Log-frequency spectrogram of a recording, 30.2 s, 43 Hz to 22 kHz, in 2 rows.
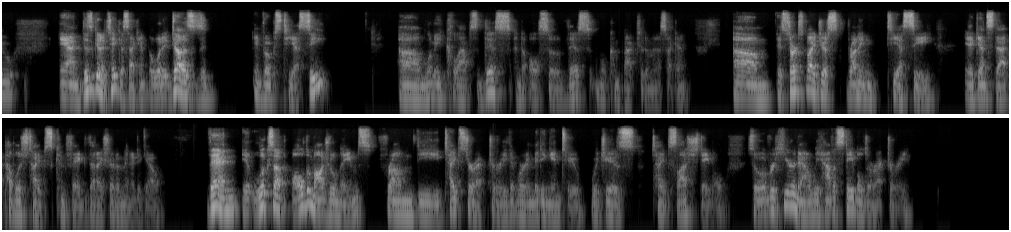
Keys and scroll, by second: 6.7 alt+super+[, 8.0 alt+super+[.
